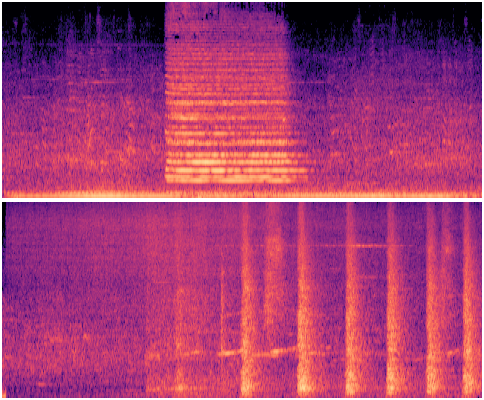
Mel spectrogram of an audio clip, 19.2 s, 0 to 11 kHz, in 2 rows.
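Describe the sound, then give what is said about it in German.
The Hogwarts Express pulls away from Platform 9¾: a deep rumble and a sustained whistle blast, then hissing steam and a series of loud, rhythmic chuffs that grow steadily as the steam engine gets moving. “Der Hogwarts Express fährt nun vom Gleis 9 4 Drittel ab.”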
